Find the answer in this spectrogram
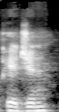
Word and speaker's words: Pigden: It's spelled Pigden, but we pronounce it Pigeon.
